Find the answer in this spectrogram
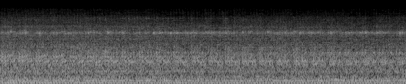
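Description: Ford F650 dump truck's engine running steadily while its hydraulic hoist raises the dump bed, with a steady high whine alongside the engine hum.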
